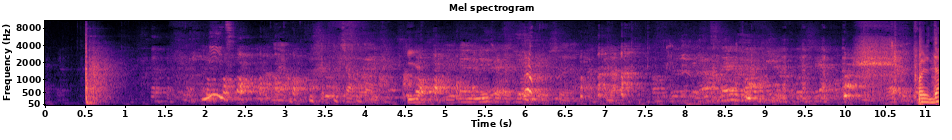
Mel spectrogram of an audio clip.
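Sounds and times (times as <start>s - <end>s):
gavel striking an iPad: 0.5s - 1.0s
laughter: 1.2s - 11.0s
speech: 1.3s - 11.1s.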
